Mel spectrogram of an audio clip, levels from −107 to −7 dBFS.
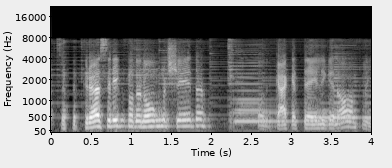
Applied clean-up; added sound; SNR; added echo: neural mask model RNNoise.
